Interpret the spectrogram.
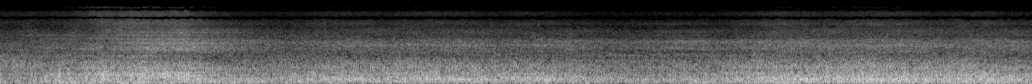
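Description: EF65 electric locomotive passing at close range, followed by the unpowered new commuter cars it is towing on delivery: a steady rolling noise of wheels on the rails, swelling about a second in and again near the end.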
